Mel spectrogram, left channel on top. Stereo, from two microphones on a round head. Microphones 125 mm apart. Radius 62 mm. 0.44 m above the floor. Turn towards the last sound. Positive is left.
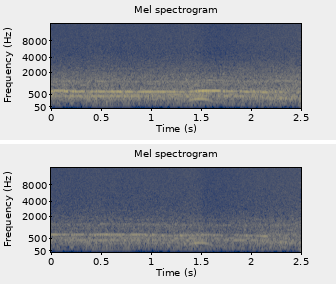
No sound to turn to.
